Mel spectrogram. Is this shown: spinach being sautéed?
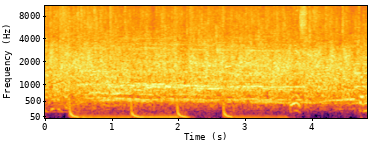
no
